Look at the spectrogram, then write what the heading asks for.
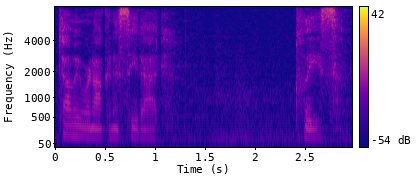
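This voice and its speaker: A sharp-tongued American woman virologist played by an actress in a video game. Her voice is on the low side, dry and sarcastic, with brisk impatience and little patience for people. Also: little pitch movement, a little hiss or hum, natural voice. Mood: guardedly hopeful. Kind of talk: video game cutscene acting.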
